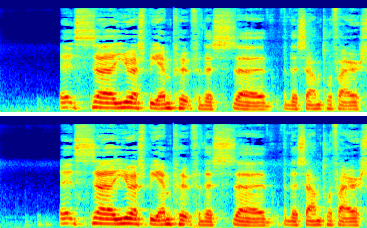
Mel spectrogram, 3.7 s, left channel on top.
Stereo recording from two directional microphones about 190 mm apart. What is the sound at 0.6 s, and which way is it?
Speech, 10° right (ahead or behind).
